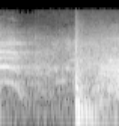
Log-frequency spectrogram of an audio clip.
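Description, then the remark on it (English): A single sudden explosion, part of the entrance display at a wrestling match, bursts out over a steady roar of crowd noise, its sharp blast giving way to a sustained rumbling wash that stays loud through the end. “We're about to see the big explosion.”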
